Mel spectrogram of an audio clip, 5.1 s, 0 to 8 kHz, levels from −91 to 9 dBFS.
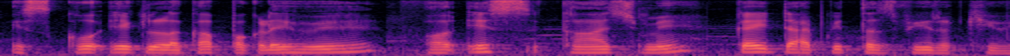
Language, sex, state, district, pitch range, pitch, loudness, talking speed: Hindi, male, Uttar Pradesh, Jyotiba Phule Nagar, 120-130 Hz, 125 Hz, -27 LUFS, 200 wpm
